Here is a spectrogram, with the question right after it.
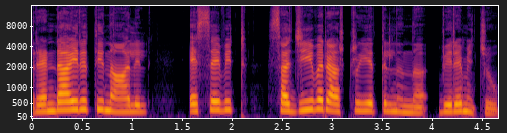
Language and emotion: Malayalam, neutral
